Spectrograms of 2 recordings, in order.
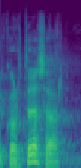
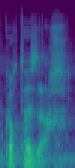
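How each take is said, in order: First: Cortázar with Spanish R and an S sound for the z; Spanish pronunciation. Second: Cortázar with French R, voiced Z, last syllable stressed; French pronunciation. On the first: Shown as a demonstration. Writer quoting his editor's question, name in Spanish. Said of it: "qu'il prononçait plutôt à la française". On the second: Writer showing how the editor said it, French pronunciation. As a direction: say Cortázar the French way, leaning on the final -zar. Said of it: "en accentuant la dernière syllabe".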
